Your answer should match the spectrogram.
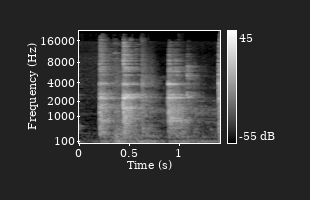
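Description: Dishes being washed by hand in a home kitchen, with three bright bursts of clinking plates and cutlery over a low steady hum, close and fairly loud.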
